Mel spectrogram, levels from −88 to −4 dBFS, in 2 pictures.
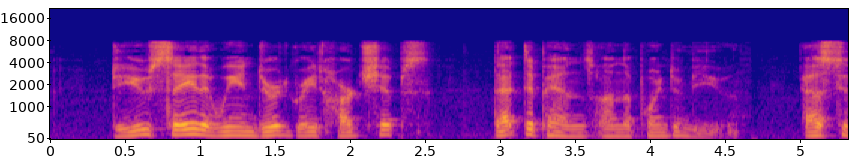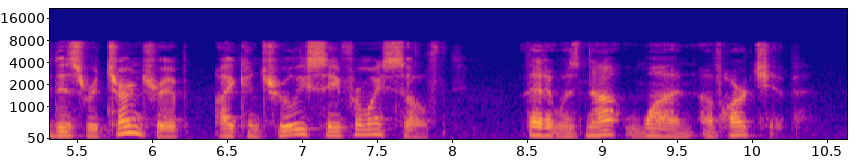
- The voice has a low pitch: Yes, low, 120 Hz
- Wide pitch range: No, average, 4.4 semitones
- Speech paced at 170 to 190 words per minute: Yes, average, 185 wpm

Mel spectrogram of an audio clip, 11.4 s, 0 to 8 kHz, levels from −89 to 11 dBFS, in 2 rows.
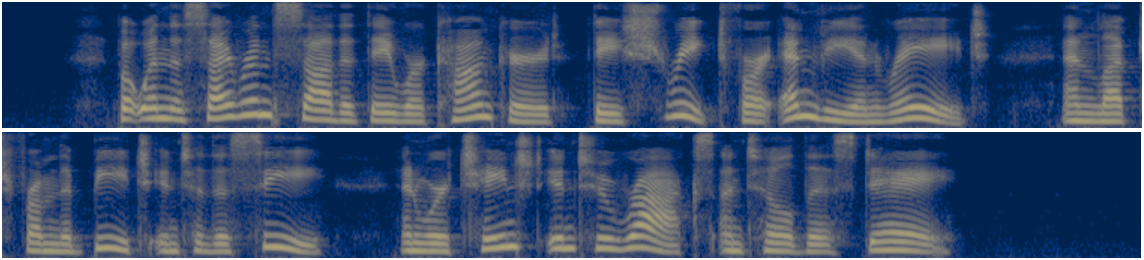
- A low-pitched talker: No, high, 190 Hz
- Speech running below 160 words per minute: No, average, 165 wpm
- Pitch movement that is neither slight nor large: No, wide, 5.7 semitones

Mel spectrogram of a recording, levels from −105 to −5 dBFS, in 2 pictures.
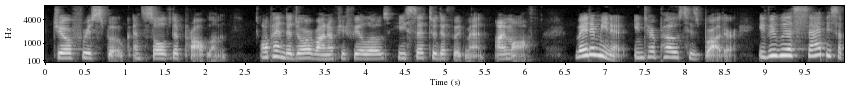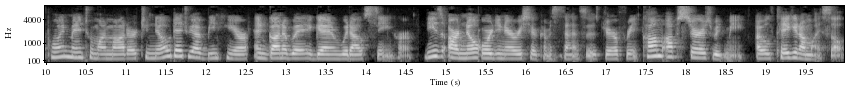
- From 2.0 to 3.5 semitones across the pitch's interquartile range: No, average, 5.1 semitones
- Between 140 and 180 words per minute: No, average, 195 wpm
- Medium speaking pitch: No, high, 210 Hz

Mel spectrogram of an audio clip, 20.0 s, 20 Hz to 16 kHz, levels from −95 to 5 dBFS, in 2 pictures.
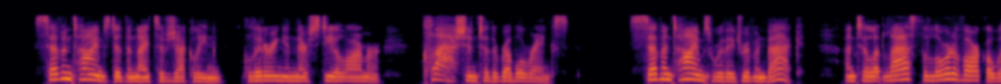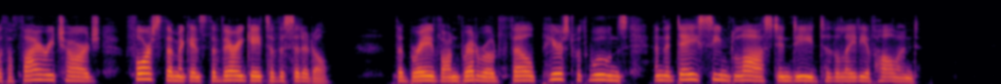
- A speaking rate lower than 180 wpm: No, average, 185 wpm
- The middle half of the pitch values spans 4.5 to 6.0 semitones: No, average, 2.8 semitones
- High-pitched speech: No, medium, 180 Hz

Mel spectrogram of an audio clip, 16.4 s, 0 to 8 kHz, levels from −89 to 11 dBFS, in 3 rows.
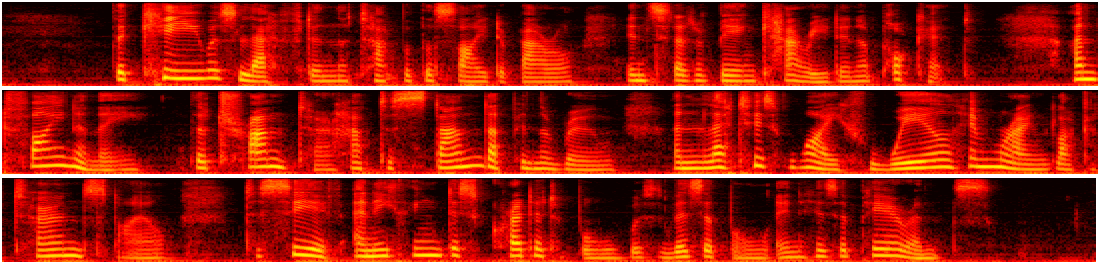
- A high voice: Yes, high, 200 Hz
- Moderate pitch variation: No, wide, 5.9 semitones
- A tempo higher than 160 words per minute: Yes, average, 180 wpm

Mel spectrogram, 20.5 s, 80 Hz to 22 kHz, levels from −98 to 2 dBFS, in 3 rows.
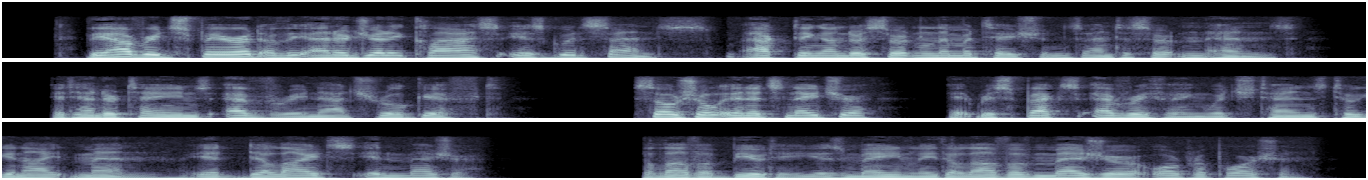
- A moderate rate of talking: Yes, average, 150 wpm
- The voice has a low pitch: Yes, low, 125 Hz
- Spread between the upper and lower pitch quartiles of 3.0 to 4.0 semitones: Yes, average, 3.4 semitones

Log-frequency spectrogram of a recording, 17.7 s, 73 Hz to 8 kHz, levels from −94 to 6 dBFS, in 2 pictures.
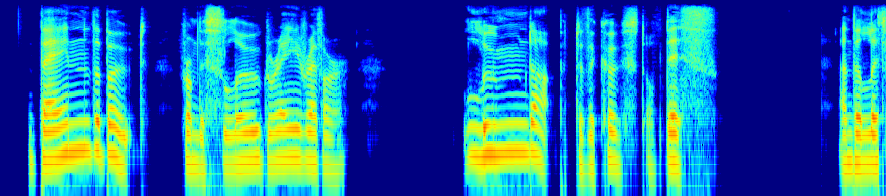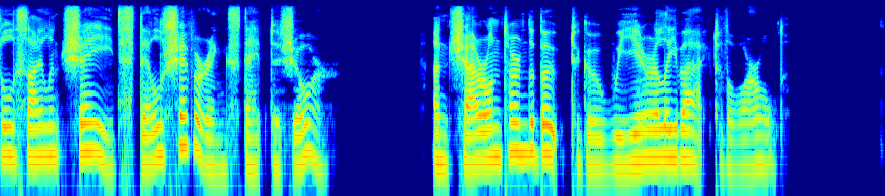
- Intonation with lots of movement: No, average, 3.8 semitones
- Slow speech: Yes, slow, 120 wpm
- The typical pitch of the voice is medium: Yes, medium, 170 Hz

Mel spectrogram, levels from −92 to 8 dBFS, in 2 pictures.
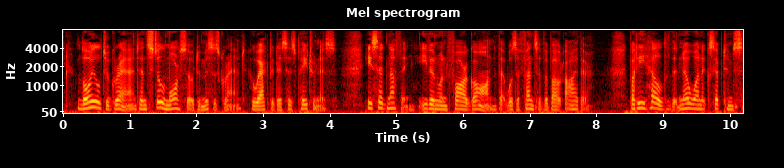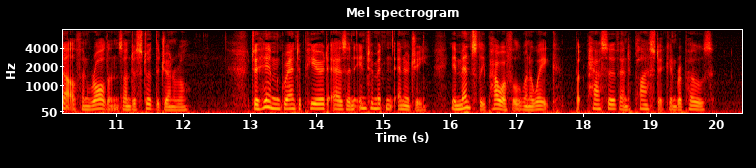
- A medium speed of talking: Yes, average, 170 wpm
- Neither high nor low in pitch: Yes, medium, 155 Hz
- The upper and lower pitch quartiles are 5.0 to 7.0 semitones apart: No, average, 4.0 semitones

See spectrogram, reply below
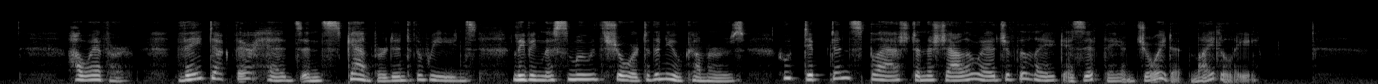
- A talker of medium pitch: No, high, 205 Hz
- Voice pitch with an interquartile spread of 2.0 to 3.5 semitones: No, average, 4.2 semitones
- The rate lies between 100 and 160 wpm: Yes, average, 150 wpm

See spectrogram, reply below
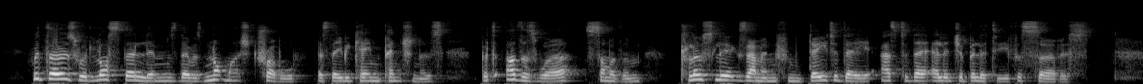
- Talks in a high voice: No, medium, 165 Hz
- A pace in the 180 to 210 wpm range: Yes, average, 185 wpm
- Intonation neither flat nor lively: Yes, average, 3.8 semitones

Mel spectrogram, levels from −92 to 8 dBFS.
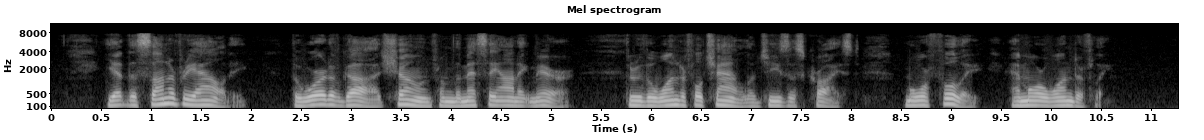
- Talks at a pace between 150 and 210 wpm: No, average, 140 wpm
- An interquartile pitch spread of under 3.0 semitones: Yes, narrow, 2.5 semitones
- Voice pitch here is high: No, low, 130 Hz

